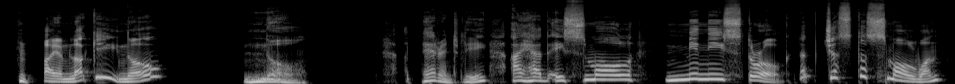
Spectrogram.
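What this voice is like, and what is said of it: French accent. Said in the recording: “waking up with a French accent ... foreign accent syndrome”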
